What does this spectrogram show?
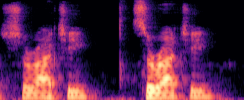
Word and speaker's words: sriracha: Sriracha. You don't pronounce the R there.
